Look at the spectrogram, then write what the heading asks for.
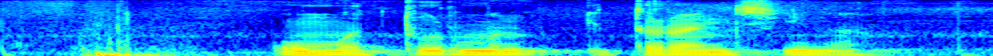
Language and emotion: Russian, neutral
